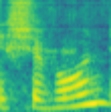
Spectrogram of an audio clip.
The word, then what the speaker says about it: Siobhan: thanks karen um maybe siobhan do you want to go next well let me know if i've mispronounced your name no that's perfect that's fine and yeah i'm siobhan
